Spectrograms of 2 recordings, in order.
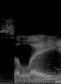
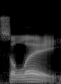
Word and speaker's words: Saleh: And I hope I get his name right, Robert, is it Saleh? – Yes. – Robert Saleh, he's the 49ers defensive coordinator.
